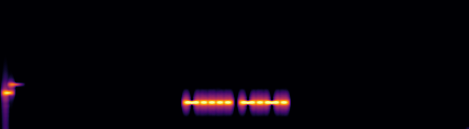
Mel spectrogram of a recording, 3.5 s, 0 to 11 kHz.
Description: Morse code, heard as a keyed tone, about 38 wpm, 700 Hz. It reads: 6C
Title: Single-Letter Single-Number 40wpm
